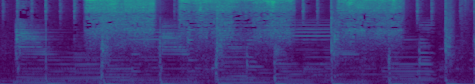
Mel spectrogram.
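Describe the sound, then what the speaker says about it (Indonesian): Contact cleaner is sprayed onto the electrical socket of a Peugeot Django scooter in several short hissing bursts, close to the mic and quite faint, with a rhythmic backing sound running underneath. "kemudian kita semprotkan kembali dengan menggunakan kontak cleaner hingga bagian ini benar-benar"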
